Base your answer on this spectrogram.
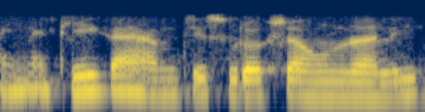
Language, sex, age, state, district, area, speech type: Marathi, male, 18-30, Maharashtra, Amravati, rural, conversation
